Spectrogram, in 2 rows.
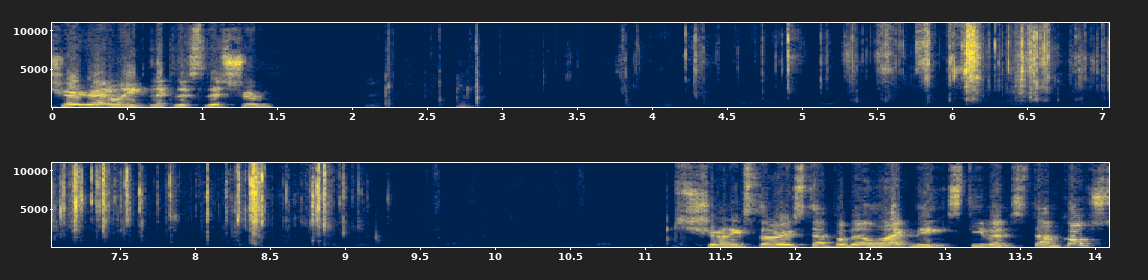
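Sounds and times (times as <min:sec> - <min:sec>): cards and wrapper rustling: 0:02.2 - 0:09.3.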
